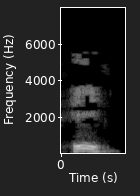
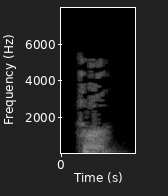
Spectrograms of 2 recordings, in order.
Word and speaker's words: He: Also im Hebräischen wird das Ta als He ausgesprochen, nicht als Ha.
